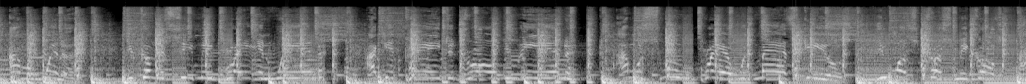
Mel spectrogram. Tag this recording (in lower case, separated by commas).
music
